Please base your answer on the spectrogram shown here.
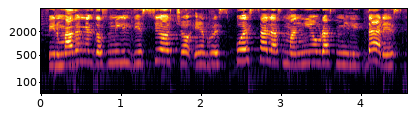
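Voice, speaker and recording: A woman news anchor reading scripted headlines in a formal, crisp way. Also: high-pitched, steady tone, measured pace, a bit bright, faint music behind.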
